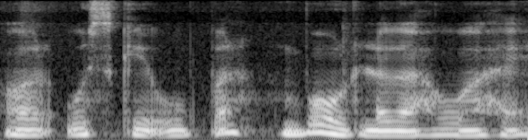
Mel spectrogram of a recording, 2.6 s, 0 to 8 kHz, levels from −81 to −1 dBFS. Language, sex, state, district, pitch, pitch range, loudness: Hindi, male, Himachal Pradesh, Shimla, 115 Hz, 110-130 Hz, -14 LUFS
